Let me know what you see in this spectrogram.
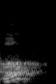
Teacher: Sehemu ya nyuma ya ulimi utapata irabu mbili ambazo moja ni o, hapa katikati nyuma o, halafu kule juu kuna irabu u.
